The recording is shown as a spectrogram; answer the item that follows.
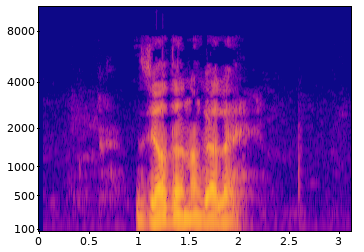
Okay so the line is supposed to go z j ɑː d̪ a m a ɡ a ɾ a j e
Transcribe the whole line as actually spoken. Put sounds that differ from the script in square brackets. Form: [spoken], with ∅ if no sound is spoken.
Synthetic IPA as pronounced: z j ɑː d̪ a [n] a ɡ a [l] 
